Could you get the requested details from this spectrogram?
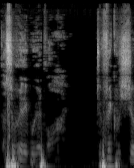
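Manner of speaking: storybook-style reading, like an audiobook narrator. Retelling a story by imitating the audiobook: imitating the audiobook narration. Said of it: "me doing an, an impression of the audiobook".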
